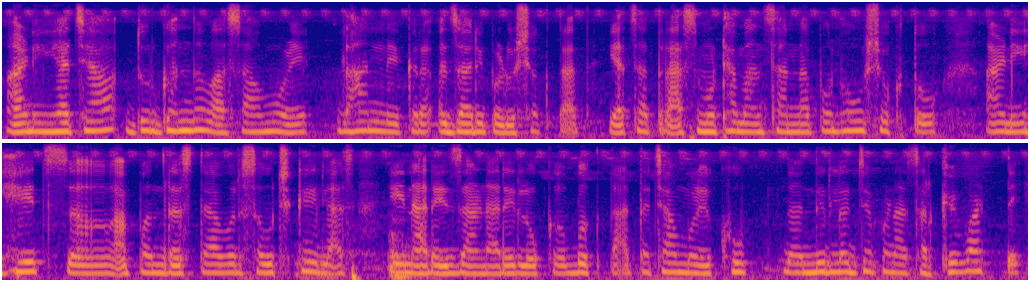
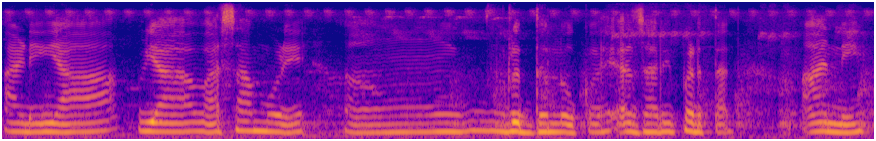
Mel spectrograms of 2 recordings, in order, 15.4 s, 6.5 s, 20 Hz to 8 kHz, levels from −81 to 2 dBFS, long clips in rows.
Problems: constant background noise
